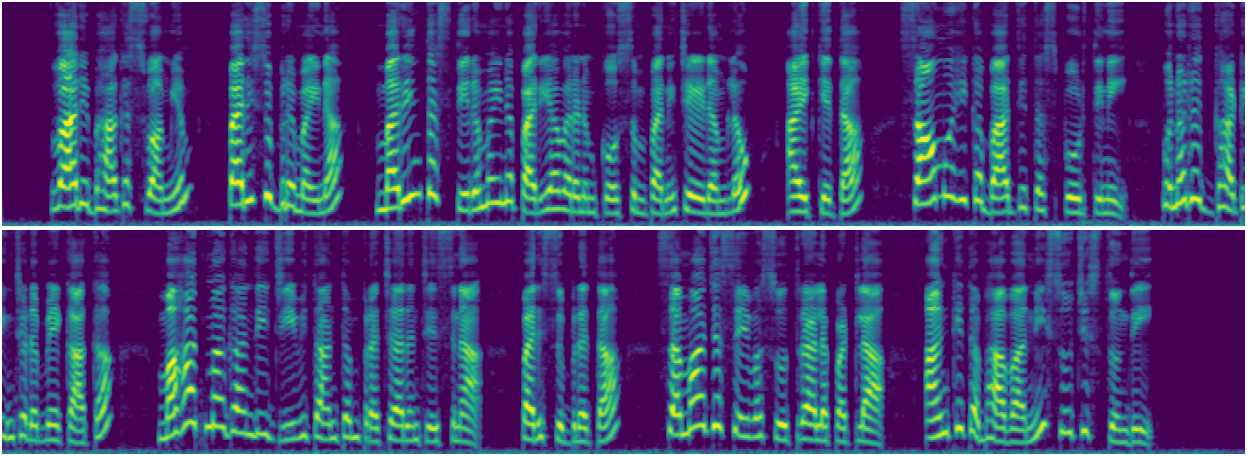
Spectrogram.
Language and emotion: Telugu, neutral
